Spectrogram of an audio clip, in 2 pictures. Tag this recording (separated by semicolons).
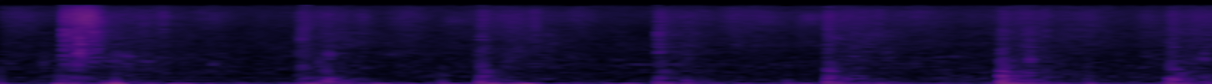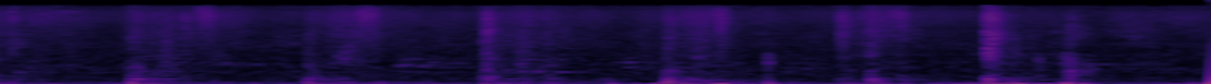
walk; walking; footsteps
